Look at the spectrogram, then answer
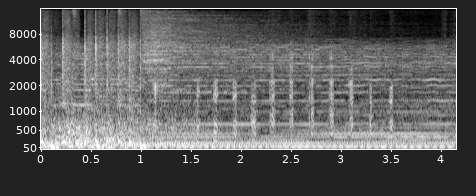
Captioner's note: laughs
